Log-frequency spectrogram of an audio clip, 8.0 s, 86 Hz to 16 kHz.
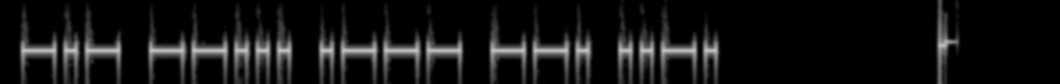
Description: Morse code, heard as a keyed tone, about 16 wpm, 700 Hz. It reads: K7JGF
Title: USA Callsign DE Callsign - 5 Characters - 15wpm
